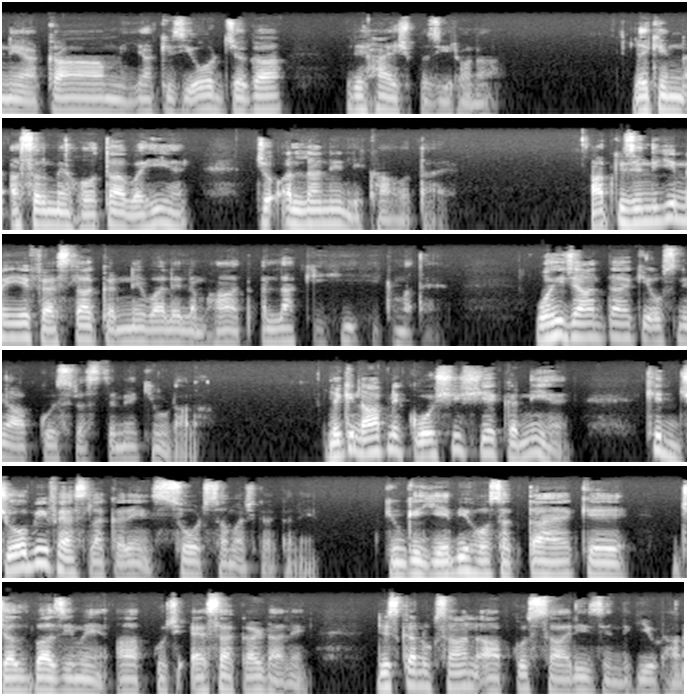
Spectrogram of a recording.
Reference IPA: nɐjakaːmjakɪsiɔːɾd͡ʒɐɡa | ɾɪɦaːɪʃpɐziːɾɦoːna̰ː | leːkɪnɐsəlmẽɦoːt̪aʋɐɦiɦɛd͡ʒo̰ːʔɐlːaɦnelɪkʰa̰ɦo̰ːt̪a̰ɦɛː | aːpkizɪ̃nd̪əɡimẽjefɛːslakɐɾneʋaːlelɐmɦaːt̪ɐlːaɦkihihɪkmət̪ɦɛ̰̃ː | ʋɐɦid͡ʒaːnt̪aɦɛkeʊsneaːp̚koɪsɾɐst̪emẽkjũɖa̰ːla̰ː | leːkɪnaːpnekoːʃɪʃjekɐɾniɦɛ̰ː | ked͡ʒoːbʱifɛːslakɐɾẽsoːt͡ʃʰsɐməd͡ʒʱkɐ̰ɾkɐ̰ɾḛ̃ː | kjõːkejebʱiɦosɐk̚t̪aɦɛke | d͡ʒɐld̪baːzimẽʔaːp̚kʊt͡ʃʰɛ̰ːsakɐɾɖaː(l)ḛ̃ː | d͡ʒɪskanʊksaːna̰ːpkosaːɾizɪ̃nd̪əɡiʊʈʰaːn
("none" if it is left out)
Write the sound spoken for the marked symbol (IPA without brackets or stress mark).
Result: l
